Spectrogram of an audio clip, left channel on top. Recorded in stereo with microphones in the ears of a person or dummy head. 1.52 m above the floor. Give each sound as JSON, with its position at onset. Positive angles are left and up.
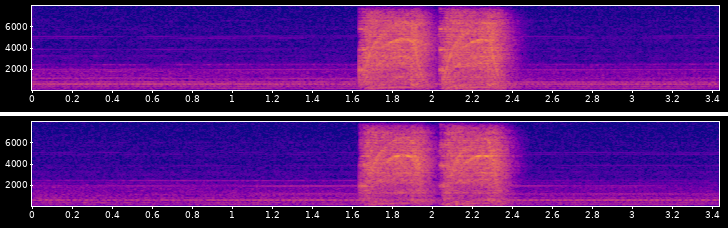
{"t": 1.6, "sound": "a drill", "side_deg": 25, "distance_m": 0.7}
